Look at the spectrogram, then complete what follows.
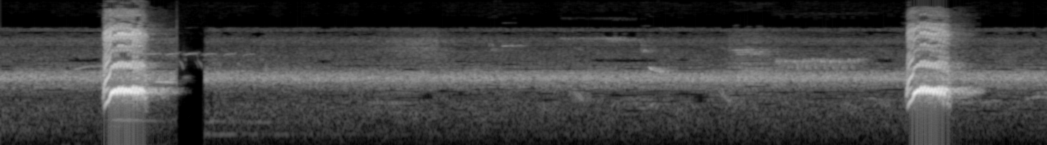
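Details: Woodpecker call used as a lure to attract birds: two loud, harsh, rasping squawks about four seconds apart, over a steady, high, ringing insect hum.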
